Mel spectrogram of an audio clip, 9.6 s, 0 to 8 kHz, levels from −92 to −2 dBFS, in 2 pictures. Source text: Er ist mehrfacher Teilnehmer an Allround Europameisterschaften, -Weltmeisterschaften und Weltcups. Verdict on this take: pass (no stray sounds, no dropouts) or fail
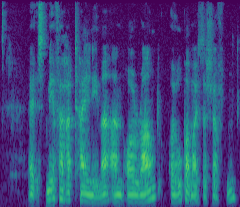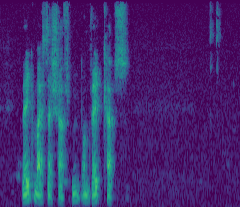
pass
